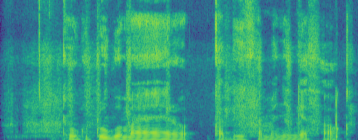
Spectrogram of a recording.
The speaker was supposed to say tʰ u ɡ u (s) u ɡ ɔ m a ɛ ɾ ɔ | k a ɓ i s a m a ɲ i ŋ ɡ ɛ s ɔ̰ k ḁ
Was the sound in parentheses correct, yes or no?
no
